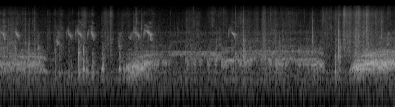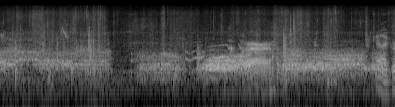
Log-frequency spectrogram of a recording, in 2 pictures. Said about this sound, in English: Got a grumpy chicken back there.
